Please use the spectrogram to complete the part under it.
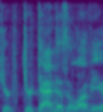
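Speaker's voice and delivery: normal talking voice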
